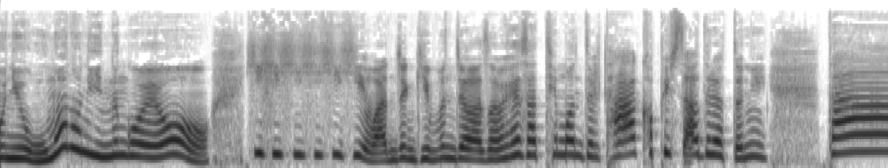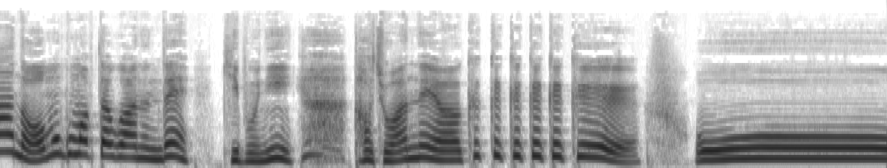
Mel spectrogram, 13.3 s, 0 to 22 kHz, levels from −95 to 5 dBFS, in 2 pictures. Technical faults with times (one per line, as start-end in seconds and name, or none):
none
